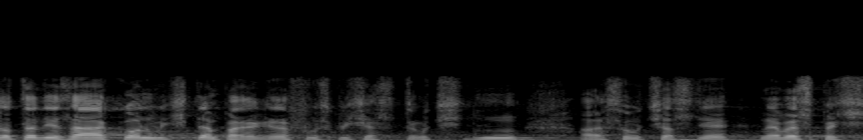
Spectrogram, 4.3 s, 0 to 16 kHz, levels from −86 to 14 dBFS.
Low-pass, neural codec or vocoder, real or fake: 7.2 kHz; none; real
